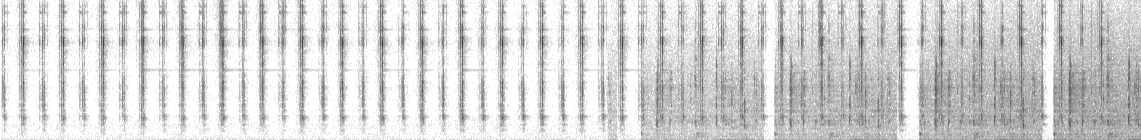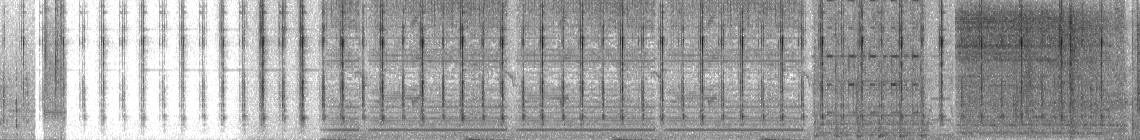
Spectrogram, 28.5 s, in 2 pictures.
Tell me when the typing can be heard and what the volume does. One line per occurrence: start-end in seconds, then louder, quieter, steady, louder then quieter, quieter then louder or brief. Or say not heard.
7.5-15.1 louder.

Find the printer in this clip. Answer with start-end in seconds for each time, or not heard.
18.2-28.4.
